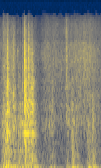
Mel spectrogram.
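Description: Fiberglass headliner panel being pried loose from a boat's cabin ceiling with a screwdriver: irregular scraping and knocking as it comes away, with a sharp knock about half a second in.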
